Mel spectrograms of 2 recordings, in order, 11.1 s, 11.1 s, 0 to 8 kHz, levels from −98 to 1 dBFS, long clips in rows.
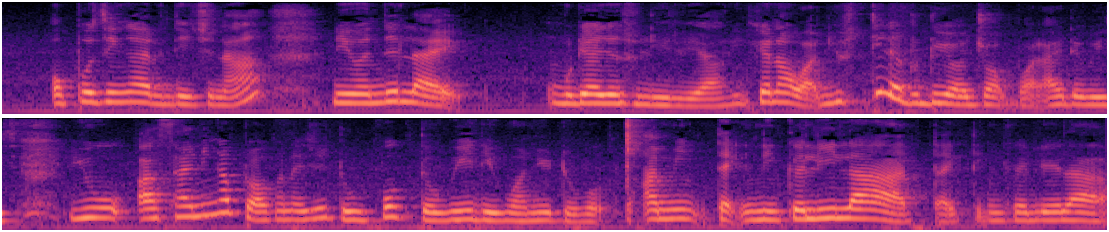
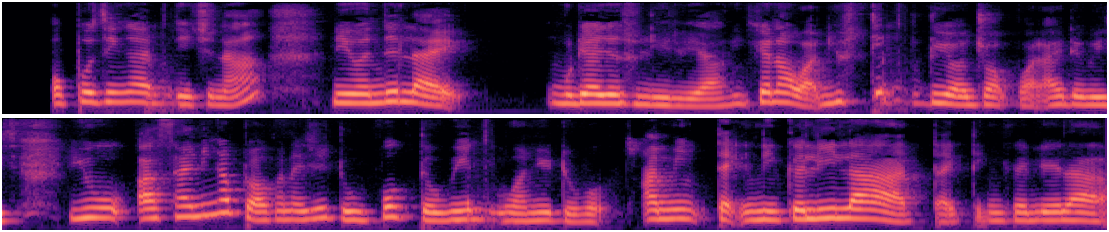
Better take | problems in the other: first | noise reduction (neural mask model DeepFilterNet 3)

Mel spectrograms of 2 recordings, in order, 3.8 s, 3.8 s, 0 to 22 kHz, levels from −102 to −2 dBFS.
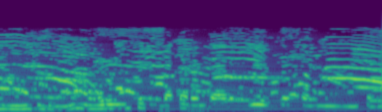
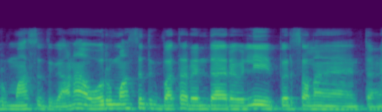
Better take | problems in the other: second | noise reduction (classical method spectral subtraction)

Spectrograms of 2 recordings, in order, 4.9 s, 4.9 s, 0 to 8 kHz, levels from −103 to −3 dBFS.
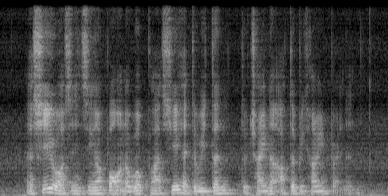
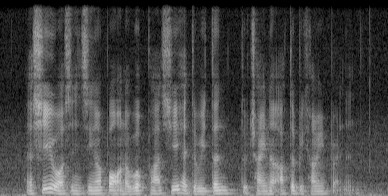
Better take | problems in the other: second | room echo; dies away in 0.7 s

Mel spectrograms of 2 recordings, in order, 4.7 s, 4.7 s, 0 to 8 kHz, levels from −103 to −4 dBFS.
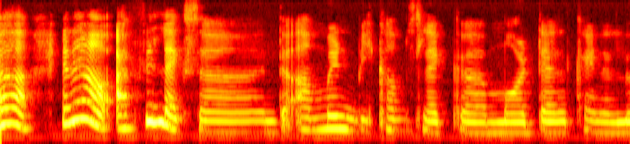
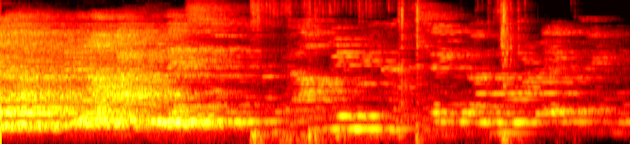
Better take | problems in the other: first | noise reduction (classical method WPE with log-MMSE)

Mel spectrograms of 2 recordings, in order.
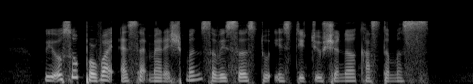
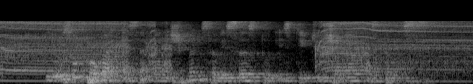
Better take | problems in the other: first | background sound (Camera); 3 dB below the speech // room echo; dies away in 1.1 s

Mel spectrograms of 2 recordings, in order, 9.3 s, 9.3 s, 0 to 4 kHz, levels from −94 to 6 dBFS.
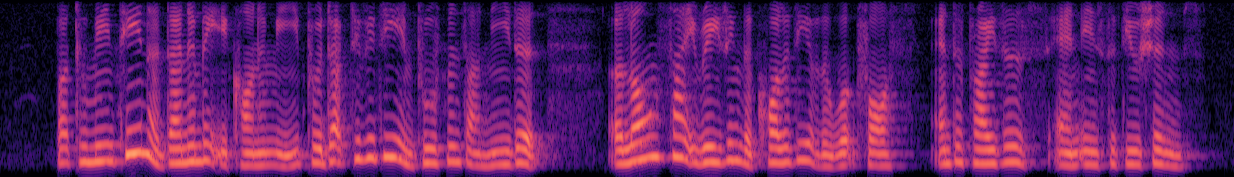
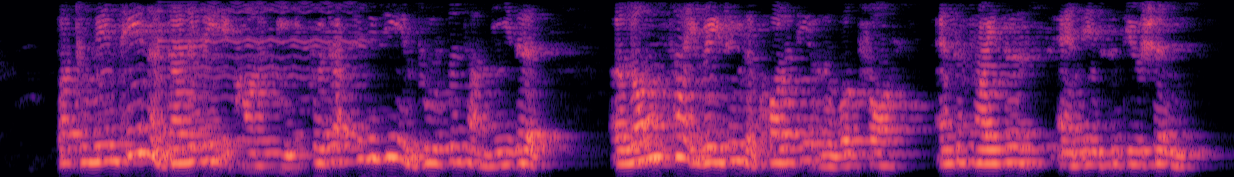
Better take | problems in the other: first | noise reduction (classical method WPE with log-MMSE)

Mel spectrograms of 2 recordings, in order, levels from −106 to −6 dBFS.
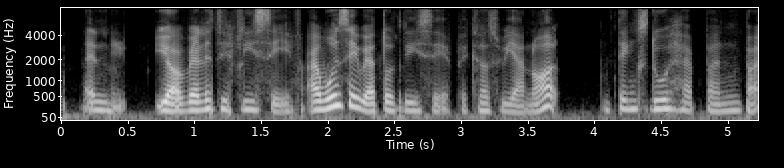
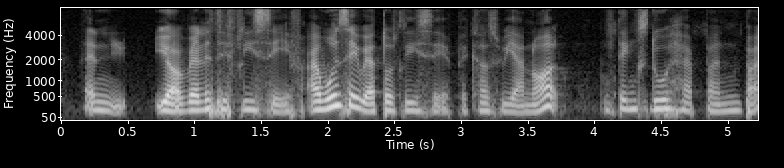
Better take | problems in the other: second | noise reduction (neural diffusion model UNIVERSE++)

